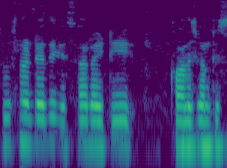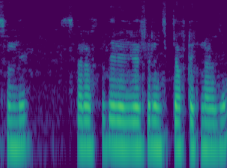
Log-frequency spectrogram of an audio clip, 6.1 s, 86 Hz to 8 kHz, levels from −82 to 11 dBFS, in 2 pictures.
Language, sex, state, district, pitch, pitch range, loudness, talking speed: Telugu, male, Andhra Pradesh, Anantapur, 155 Hz, 150-155 Hz, -25 LUFS, 80 wpm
